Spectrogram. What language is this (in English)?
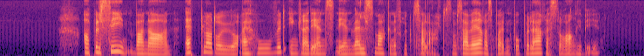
Norwegian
